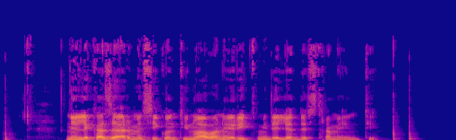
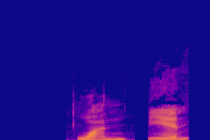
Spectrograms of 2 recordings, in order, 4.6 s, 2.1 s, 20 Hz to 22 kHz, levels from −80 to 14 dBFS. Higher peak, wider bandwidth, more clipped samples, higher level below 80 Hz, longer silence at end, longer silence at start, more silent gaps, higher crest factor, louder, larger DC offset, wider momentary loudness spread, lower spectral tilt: about the same, -2 dBFS vs -2 dBFS; first, 16.5 kHz vs 11.5 kHz; neither; second, -58 dBFS vs -50 dBFS; first, 0.45 s vs 0.2 s; second, 0.05 s vs 0.75 s; second, none vs 1.36-1.47 s; about the same, 20 dB vs 18 dB; about the same, -18 LUFS vs -18 LUFS; neither; first, 22 LU vs 9 LU; second, -4 dB/octave vs -6 dB/octave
